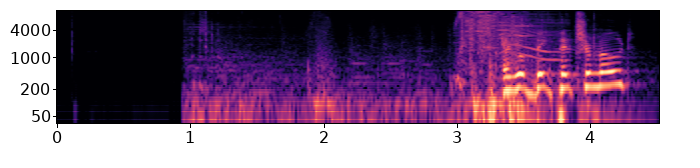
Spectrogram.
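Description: Swords clash in a fast fight.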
